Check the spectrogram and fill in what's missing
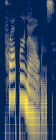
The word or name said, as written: proper nouns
